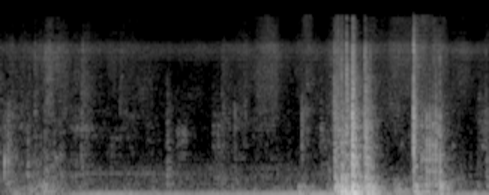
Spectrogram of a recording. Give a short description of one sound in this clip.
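A refrigerator door opens with a soft thud.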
